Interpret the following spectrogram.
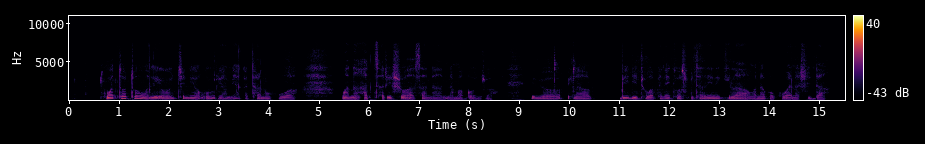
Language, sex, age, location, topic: Swahili, female, 25-35, Wajir, health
